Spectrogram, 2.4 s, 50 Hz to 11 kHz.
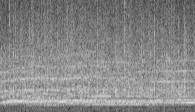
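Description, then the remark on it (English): A crowd cheers and whoops with some scattered clapping, a loud, steady wash of voices that stays at the same level throughout, with no one speaking, at Bark Your Biz 2019 at the Global Pet Expo in Orlando, Florida. “That's called a smattering of applause, if you're a golfer, you know, golf.”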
